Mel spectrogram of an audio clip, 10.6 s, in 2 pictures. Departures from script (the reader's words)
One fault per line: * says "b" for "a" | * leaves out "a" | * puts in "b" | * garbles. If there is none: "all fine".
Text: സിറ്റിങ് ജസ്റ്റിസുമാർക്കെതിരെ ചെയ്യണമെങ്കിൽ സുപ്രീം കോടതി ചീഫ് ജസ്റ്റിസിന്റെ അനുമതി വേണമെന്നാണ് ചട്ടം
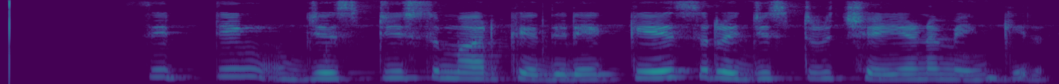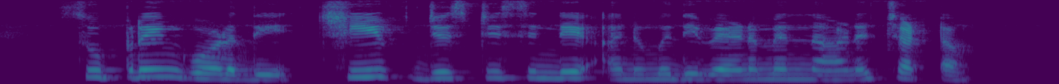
* puts in "കേസ് രജിസ്റ്റർ"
